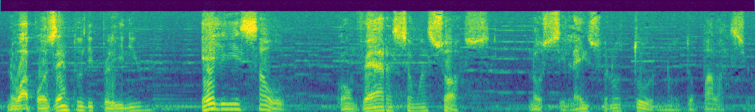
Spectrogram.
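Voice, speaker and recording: A man's voice: deep voice, animated, measured pace. A man narrating a radio drama in a solemn, theatrical scripted style. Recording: dull lo-fi radio drama, music underneath.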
